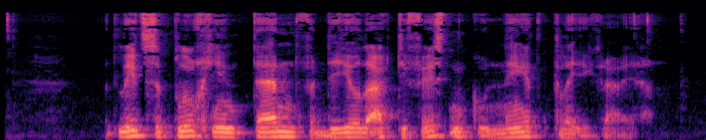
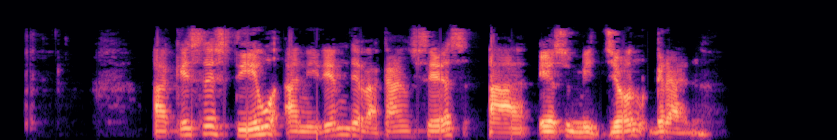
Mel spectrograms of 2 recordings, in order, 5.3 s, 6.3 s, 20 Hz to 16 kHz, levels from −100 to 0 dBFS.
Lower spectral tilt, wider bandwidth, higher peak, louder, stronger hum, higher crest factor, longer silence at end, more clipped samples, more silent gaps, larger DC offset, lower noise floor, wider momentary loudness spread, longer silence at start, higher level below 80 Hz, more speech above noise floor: about the same, -5 dB/octave vs -4 dB/octave; first, 11.5 kHz vs 7.8 kHz; second, -10 dBFS vs -2 dBFS; second, -28 LUFS vs -17 LUFS; neither; about the same, 18 dB vs 18 dB; second, 0.45 s vs 0.95 s; neither; neither; neither; second, -70 dBFS vs under -90 dBFS; first, 19 LU vs 6 LU; second, 0.8 s vs 1.15 s; second, -62 dBFS vs -56 dBFS; second, 43 dB vs over 73 dB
